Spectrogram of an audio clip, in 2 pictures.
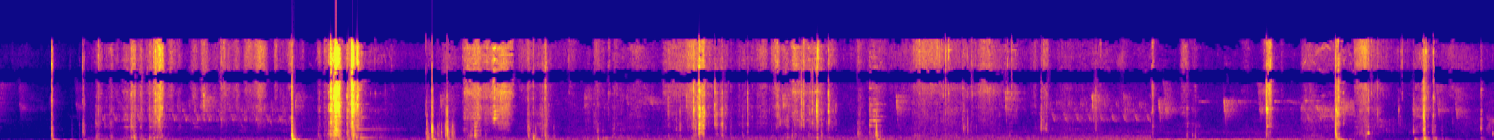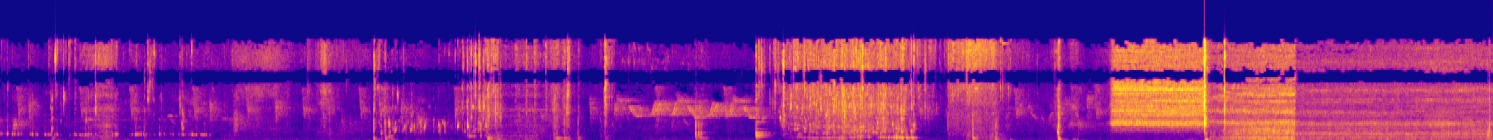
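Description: Metal clinks and knocks as a backpacking canister stove and its finned cooking pot are unpacked and put together. Near the end the stove's gas burner is lit and hisses steadily under the pot.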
